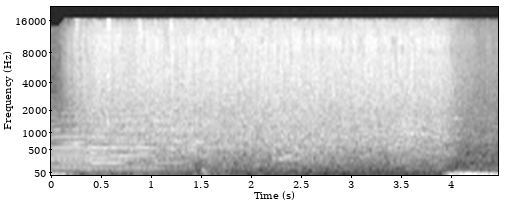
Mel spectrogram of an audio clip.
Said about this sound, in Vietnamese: Ra khỏi con đường vàng, khung cảnh thác nước khổng lồ đang tuôn chảy những dòng nước mạnh mẽ và mát lạnh hiện ra trước mắt.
